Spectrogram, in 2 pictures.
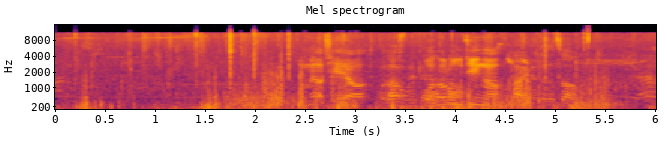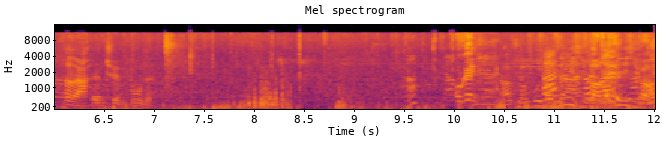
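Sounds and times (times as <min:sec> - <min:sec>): footsteps on stone paving: 0:00.0 - 0:12.0.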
